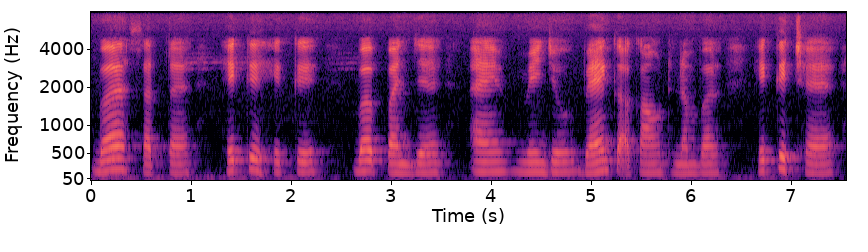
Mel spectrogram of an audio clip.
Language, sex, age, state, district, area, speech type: Sindhi, female, 60+, Gujarat, Kutch, urban, read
